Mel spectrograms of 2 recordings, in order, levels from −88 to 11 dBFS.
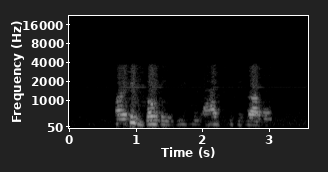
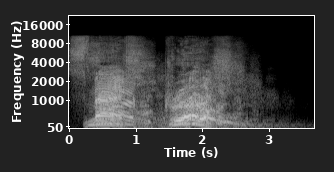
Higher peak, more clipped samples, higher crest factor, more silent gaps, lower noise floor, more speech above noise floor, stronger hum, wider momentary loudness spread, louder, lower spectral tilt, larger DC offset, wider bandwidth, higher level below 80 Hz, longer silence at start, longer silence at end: second, -18 dBFS vs 0 dBFS; neither; about the same, 18 dB vs 18 dB; neither; first, -83 dBFS vs -61 dBFS; first, 49 dB vs 45 dB; neither; about the same, 20 LU vs 19 LU; second, -35 LUFS vs -16 LUFS; first, -7.5 dB/octave vs -5.5 dB/octave; neither; second, 3.9 kHz vs 11 kHz; second, -76 dBFS vs -46 dBFS; first, 0.7 s vs 0 s; second, 0.55 s vs 1 s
